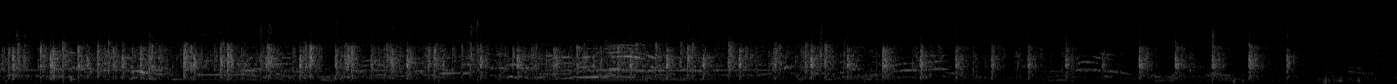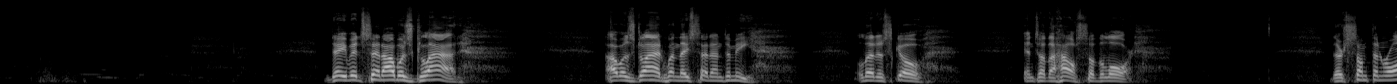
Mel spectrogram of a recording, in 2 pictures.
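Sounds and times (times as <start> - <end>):
audience clapping hands in praise: 0.0 - 13.8
speech: 17.3 - 18.8, 20.0 - 21.7, 22.6 - 23.4, 24.2 - 25.5, 27.3 - 27.9.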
